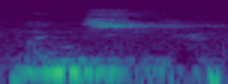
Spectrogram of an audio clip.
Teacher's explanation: તો બંસીમાં એક તો આપણને કૃષ્ણ અભિપ્રેત છે, અને આ બંસી શબ્દ જે છે ને એ ઓષ્ટ્ય વર્ણ છે. તમે બ બોલો એટલે બે હોઠ ભેગા કરવા જ પડે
